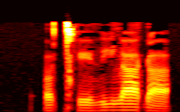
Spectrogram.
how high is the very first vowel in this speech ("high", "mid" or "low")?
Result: mid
